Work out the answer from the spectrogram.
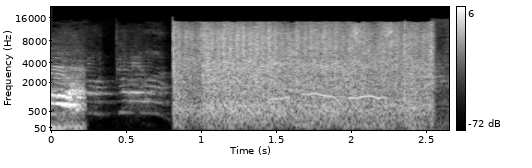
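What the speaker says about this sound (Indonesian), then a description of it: "akhirnya IJ ditembak mati oleh polisi di rumahnya." Police gunshots from the film Unfriended: Dark Web: a brief quiet tonal moment, then a loud, sustained burst of rapid gunfire lasting nearly two seconds before cutting off.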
